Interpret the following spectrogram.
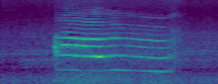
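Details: A pet cat, said to be missing its owner, gives one long drawn-out meow of about one second in a quiet room. It opens slightly higher, then holds a steady, even tone.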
